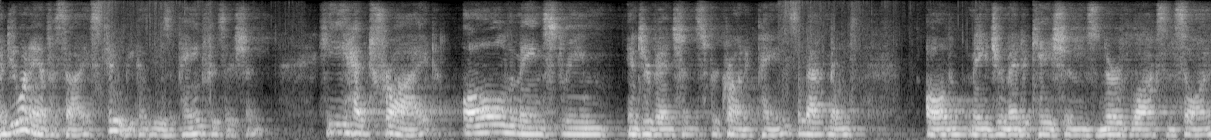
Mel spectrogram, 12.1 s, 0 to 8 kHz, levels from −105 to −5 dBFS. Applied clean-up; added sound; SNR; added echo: neural separator model SepFormer DNS4.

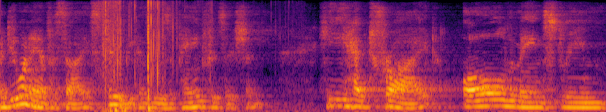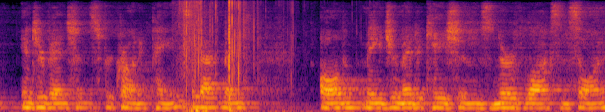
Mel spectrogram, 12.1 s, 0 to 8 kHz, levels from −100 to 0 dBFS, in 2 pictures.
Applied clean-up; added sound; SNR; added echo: none; Crackle; 8 dB; reverberation time 0.2 s.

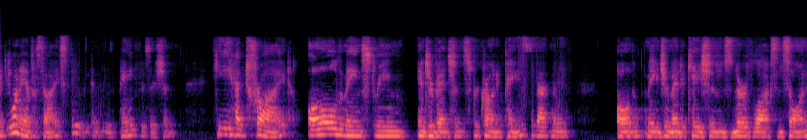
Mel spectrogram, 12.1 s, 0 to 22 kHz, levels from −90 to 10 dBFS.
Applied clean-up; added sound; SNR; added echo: neural mask model DeepFilterNet 3.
